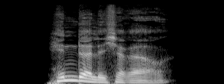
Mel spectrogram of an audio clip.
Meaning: inflection of hinderlich: 1. strong/mixed nominative masculine singular comparative degree 2. strong genitive/dative feminine singular comparative degree 3. strong genitive plural comparative degree
- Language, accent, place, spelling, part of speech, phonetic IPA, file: German, Germany, Berlin, hinderlicherer, adjective, [ˈhɪndɐlɪçəʁɐ], De-hinderlicherer.ogg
